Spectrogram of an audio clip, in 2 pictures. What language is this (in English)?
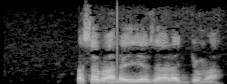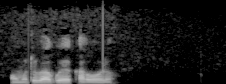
Ganda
